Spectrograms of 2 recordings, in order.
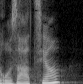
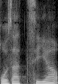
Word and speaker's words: Rosacea: Die Rosacea, teilweise auch als Rosacea ausgesprochen, hat noch viele weitere Bezeichnungen.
